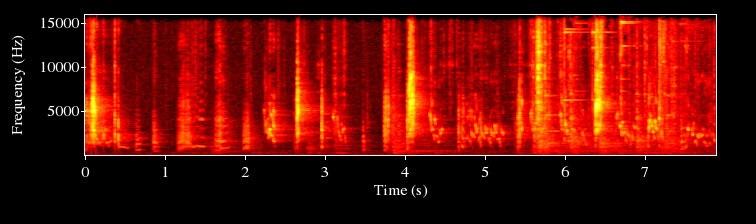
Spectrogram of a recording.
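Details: Budgerigar chatter from three birds at play, living peacefully together: rapid high chirps, squeaky warbles and clicks tumbling over one another, louder peaks every second or so.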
